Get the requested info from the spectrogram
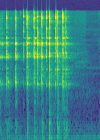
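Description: Metal spoon stirring sesame seeds soaking in water inside a glass jar, clinking rapidly against the glass, then stopping about a second and a half in.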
